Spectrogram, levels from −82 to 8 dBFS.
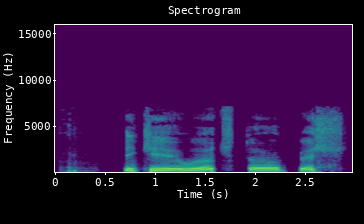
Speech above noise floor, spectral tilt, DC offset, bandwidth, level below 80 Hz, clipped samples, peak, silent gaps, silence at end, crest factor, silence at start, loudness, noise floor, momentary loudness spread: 28 dB; -7.5 dB/octave; under 0.1%; 7.4 kHz; -58 dBFS; under 0.1%; -4 dBFS; 1.81-1.90 s, 2.33-2.42 s; 0.2 s; 12 dB; 0.15 s; -16 LUFS; -43 dBFS; 7 LU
